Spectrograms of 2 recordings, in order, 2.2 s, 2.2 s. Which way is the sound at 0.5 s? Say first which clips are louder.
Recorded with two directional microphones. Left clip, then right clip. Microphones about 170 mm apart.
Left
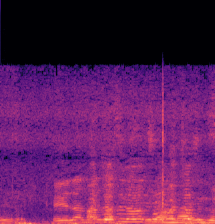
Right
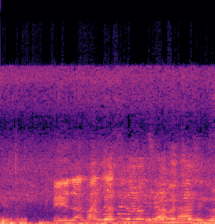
Right 6 dB; 15° left (ahead or behind).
